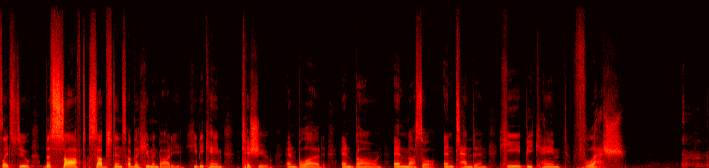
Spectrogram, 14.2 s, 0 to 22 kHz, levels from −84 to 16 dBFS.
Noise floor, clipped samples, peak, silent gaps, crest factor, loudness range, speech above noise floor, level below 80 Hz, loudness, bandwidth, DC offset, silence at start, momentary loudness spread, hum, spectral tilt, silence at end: -71 dBFS; under 0.1%; -10 dBFS; none; 22 dB; 8 LU; 40 dB; -60 dBFS; -31 LUFS; over 20 kHz; under 0.1%; 0 s; 15 LU; none; -4.5 dB/octave; 0 s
